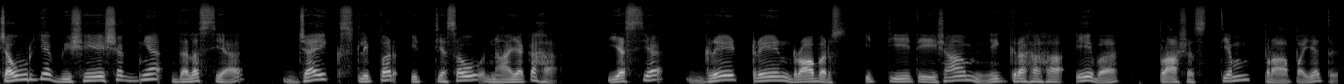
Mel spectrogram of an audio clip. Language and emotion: Sanskrit, neutral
